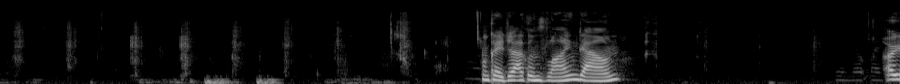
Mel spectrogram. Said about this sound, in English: I need to take four bites so I don't completely die on air. Okay. Hold on. Obviously, we'll cut the crunching, the chewing. It's awful.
